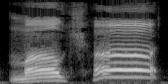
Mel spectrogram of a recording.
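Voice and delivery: loud thundering command; god voice. A narrator's reading. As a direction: thunder it like a wrathful deity. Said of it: "прогремел голос". (громовой голос божества)

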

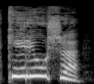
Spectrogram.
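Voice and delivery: very high, loud yell; shout. A narrator's reading. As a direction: scream his name as they block her. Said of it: "выкрикнула Кристина". (громкий отчаянный крик)

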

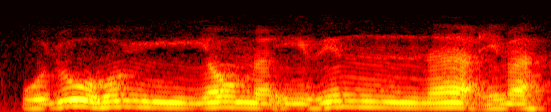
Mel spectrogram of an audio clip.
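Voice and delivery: verse chanted evenly; Quran recitation. Shown as a demonstration.

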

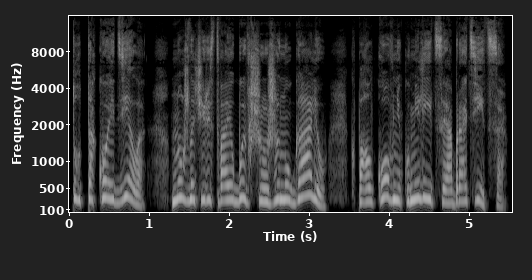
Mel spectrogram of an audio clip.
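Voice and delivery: ordinary delivery, nothing marked

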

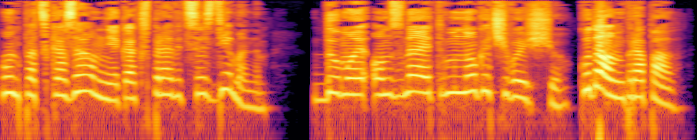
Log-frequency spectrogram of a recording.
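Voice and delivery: insistent, ending on a loud demand; impatient exclamation. A narrator's reading. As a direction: push urgently toward the final question. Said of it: "нетерпеливо воскликнула я".

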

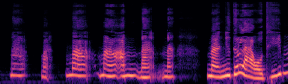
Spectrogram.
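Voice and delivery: frightened mother tripping over her words; stammering in fear. A narrator's reading. Mother Ngà asking the aunt about ghosts, stammering in fear. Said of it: "lắp bắp".

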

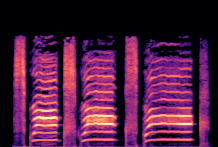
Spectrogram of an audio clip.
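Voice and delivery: tiny, extremely high squeals; squeaking mice. Acted. Mice chasing Haddo down the hall, shrill squeaking.

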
